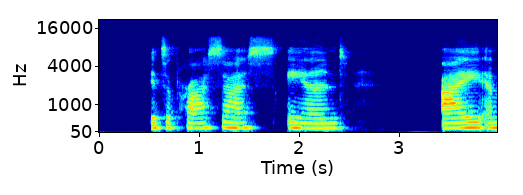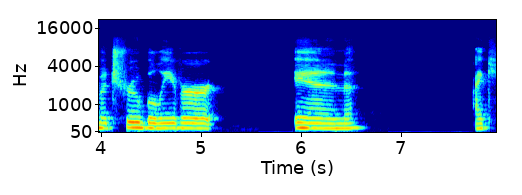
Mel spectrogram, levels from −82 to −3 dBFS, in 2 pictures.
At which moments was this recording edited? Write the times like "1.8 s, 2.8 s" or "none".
none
